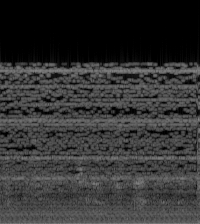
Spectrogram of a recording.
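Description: Steady electrical mains hum in the recording: a low, unchanging drone with a thin buzzy edge.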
